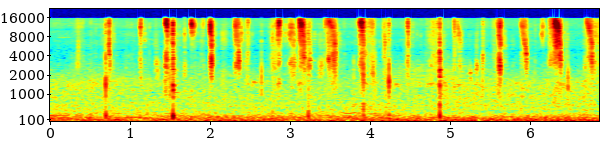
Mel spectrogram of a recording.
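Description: Doubles tennis rally on a hard court: a few sharp racket-on-ball hits, about a second in and again near five seconds, amid a rapid run of footsteps scuffing and shuffling on the court surface.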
